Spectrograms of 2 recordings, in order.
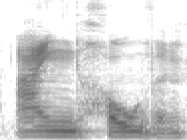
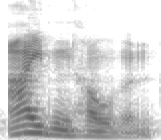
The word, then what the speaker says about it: Eindhoven: legs and psv eindhoven eindhoven i see i can't just say i keep saying eidenhoven there's no extra syllable i i don't know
